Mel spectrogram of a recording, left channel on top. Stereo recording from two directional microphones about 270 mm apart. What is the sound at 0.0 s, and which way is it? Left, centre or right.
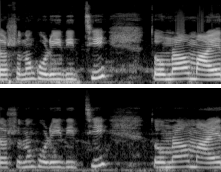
A woman's voice, centre.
